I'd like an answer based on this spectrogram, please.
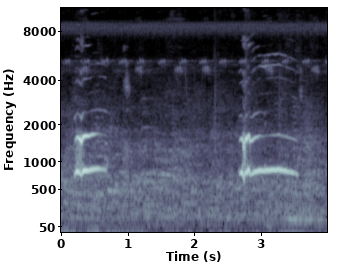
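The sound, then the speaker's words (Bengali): A large black cat meows twice, two clear, drawn-out mid-pitched cries a couple of seconds apart over a faint steady background hum. “একটা কালো বেড়াল প্রকাণ্ড বড় চেহারা প্লুটোর মতোই”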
